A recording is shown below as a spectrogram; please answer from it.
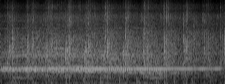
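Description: Audience applause in a church broadcast studio greeting a mentor deaconess as she comes on stage, steady dense clapping throughout with no talk.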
